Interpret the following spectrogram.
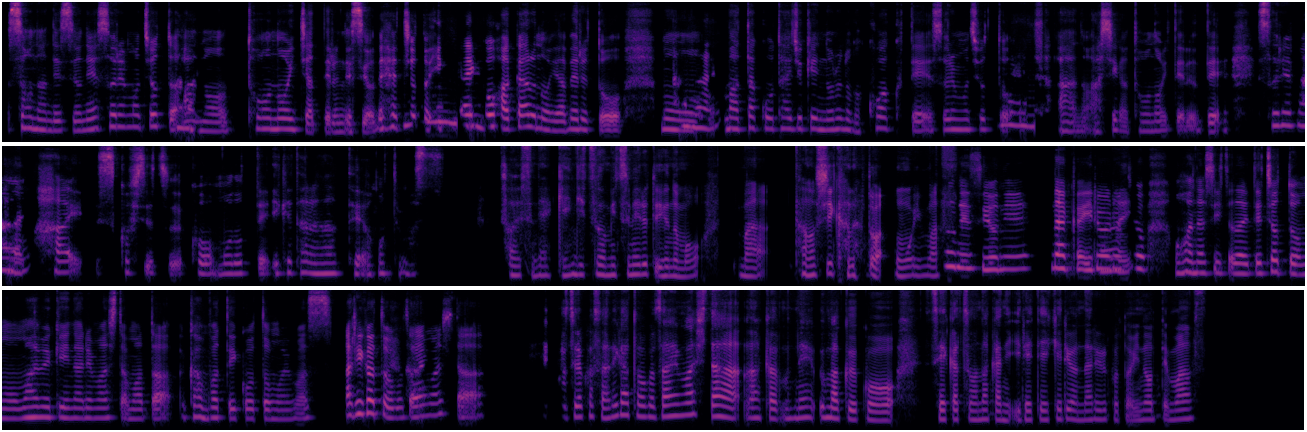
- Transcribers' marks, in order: other background noise; laughing while speaking: "楽しいかなとは思います"
- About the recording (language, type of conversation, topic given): Japanese, advice, 小さな習慣を積み重ねて、理想の自分になるにはどう始めればよいですか？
